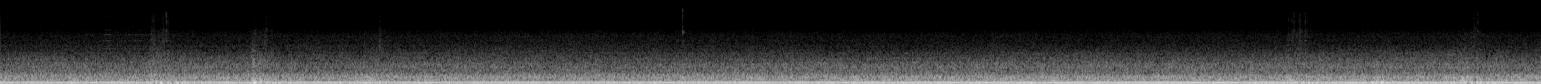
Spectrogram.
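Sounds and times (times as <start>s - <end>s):
old car engine droning on a highway at night: 0.0s - 15.4s
tire noise rumble on a highway: 0.0s - 15.4s.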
